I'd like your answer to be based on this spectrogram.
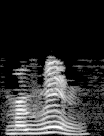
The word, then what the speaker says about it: marine: 英语中 MAR 这个词根就是表示海， INE 是一个形容词后缀，把词根和后缀连在一起得到的单词就是 marine， MARINE，字母 I 的读音是长的 E，第二个音节是重读音节， marine 意思就很好理解了，词根表示海，所以形容词 marine 的意思就是海的、海上的、航海的。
